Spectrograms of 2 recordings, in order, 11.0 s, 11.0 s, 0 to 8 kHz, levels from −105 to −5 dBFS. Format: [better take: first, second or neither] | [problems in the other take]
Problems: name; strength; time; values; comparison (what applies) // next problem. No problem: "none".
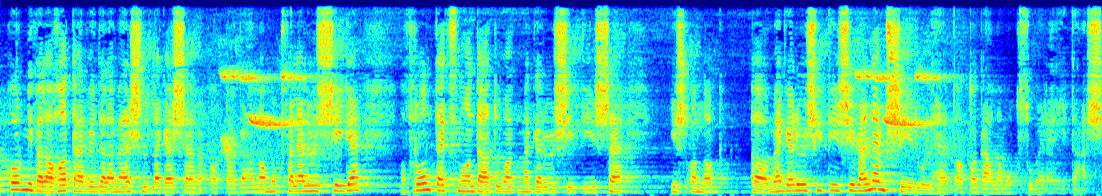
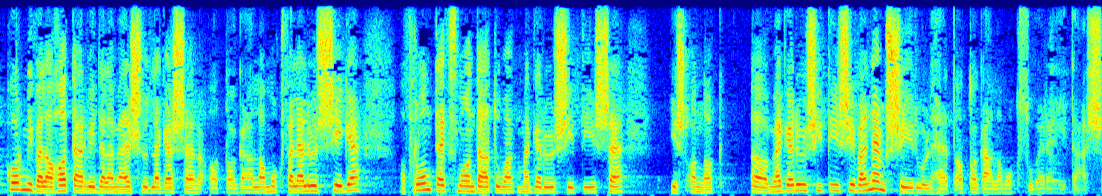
second | background sound (Bird); 4 dB below the speech // room echo; dies away in 2.9 s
